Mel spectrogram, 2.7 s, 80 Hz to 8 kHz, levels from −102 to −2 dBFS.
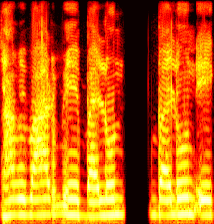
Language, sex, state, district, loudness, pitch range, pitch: Hindi, male, Bihar, Araria, -10 LUFS, 200-205 Hz, 200 Hz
